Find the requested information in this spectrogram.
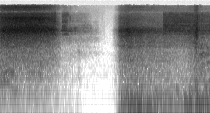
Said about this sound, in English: let's all take a deep breath through the nose right now on three.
